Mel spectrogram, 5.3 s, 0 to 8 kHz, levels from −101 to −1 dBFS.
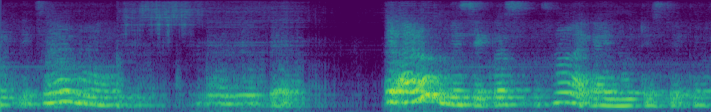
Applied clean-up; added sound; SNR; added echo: neural separator model SepFormer DNS4.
